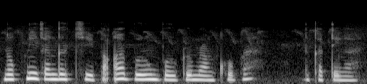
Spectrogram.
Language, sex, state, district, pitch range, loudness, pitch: Garo, female, Meghalaya, South Garo Hills, 210-240 Hz, -13 LUFS, 230 Hz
